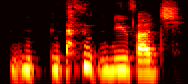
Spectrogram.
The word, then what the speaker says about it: NuVag: NuVag.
